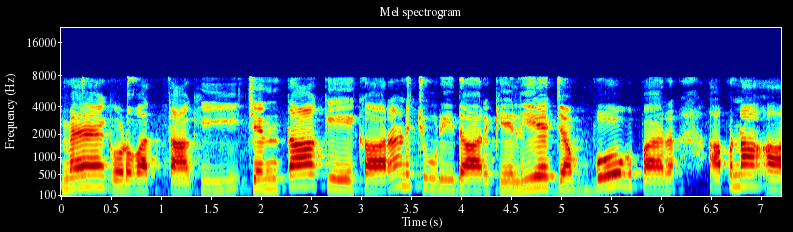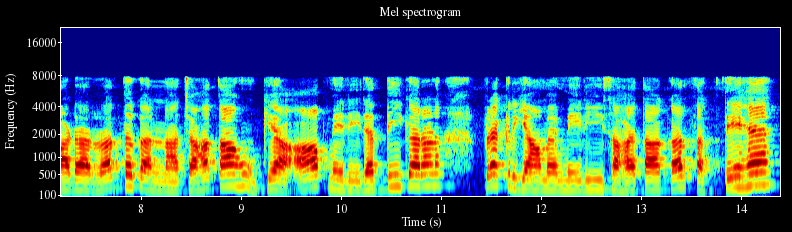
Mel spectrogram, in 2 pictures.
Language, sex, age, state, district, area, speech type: Hindi, female, 45-60, Madhya Pradesh, Narsinghpur, rural, read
